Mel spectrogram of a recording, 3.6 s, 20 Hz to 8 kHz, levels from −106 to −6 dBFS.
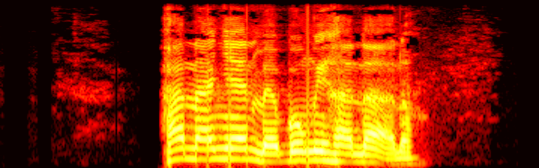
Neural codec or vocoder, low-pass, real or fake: none; 7.2 kHz; real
